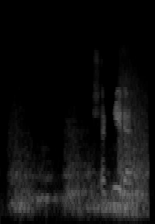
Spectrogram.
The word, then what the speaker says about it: Shakira: Shakira. Muy bien. ¿Verdad que es Sha, no es Cha?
